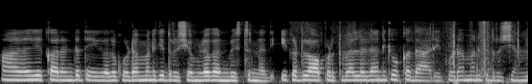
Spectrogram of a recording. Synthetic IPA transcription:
ɐlaːɡe̞ːkɐɾeɳʈut̪ɛːɡɐlukuːɽaːmɐnɐkid̪ɾuʃjɐmlo̞ːkɐnipist̪unːɐd̪iːkːɐɽɐloːɐpːɐɽikiʋɛɭːɐɽaːnikiɔkɐd̪aːɾikuːɽaːmɐnɐkid̪ɾuʃjɐmlo

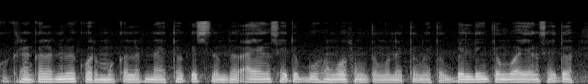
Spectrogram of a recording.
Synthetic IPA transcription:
kɔkʰɾaŋkalaɾnamekɔɾmɔkalaɾnajtʰɔkːesina̰mdɔ̰ʔa̰jaŋsajdɔbuɦɔŋbapʰɔŋtɔŋɡɔnajtʰɔ̰k̚najtʰɔ̰k̚bildiŋtɔŋɡɔajaŋsa̰jdɔ

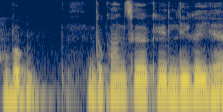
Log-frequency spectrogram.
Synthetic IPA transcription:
bʊkd̪ʊkaːnseəkʰeːliɡɐiɦɛ

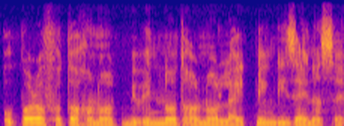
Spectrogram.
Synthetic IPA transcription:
upaɹɔpʰɔtɔxɔnɔt̚bibʱinːɔdʱɔɹɔnɔɹlajtniŋdizajnasɛ

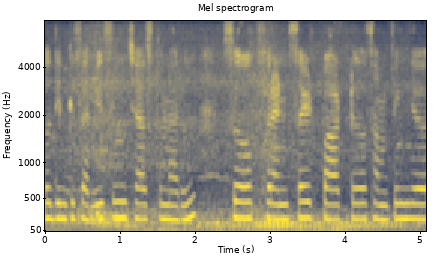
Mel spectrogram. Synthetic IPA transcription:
od̪iːnikisɐɾʋiːsiŋt͡ʃeːst̪unːaːɾu | soːpʰɾeɳɖsɐjɖpaːɾʈsɐmt̪ʰiŋɡ

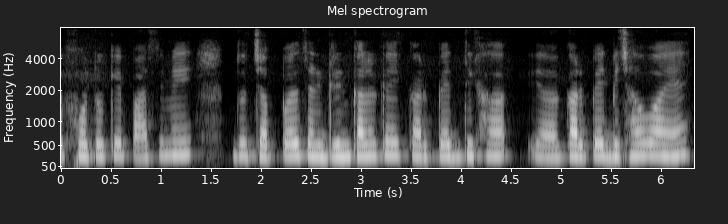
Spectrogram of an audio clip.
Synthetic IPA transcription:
foːʈokepaːsmẽd͡ʒot͡ʃɐpːəlsɛ̃nɖɡɾiːnkaːləɾkaekəɾpeːtd̪ɪkʰa | kəɾpeːt̪̚bɪt͡ʃʰaɦuaɦɛː

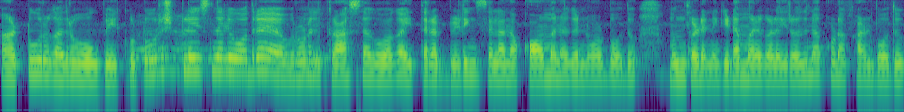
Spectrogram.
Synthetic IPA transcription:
ʈuːɾɡaːd̪ɐɾuɦoːɡbe̞ːkuʈuːɾisʈ̚pleːsnɐlːio̞ːd̪ɾe̞ɾoːɽɐlːikɾaːsaːɡuʋaːɡɐiːt̪ʰɐɾɐbilɖiŋɡsɛlːɐnaːʋkaːmɐnaːɡeno̞ːɽbo̞ːd̪u | mund̪kɐɽenɐɡiɽɐmɐɾɐɡɐɭuiɾo̞ːd̪unːɐkuːɽɐkaːɳbo̞ːd̪u

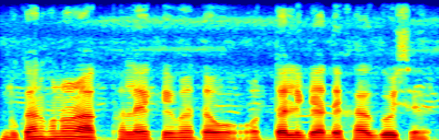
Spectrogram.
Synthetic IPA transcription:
dʊkankʰɔnɔɹak̚pʰalɛkɛbateʊɔ̰tːalikadɛkʰaɡojsɛ

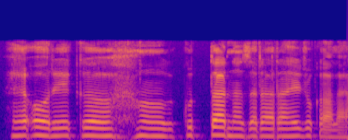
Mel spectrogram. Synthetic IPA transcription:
hɛɔːɾeːk | kʊt̪ːanɐzəɾaːɾaɦɛd͡ʒoːka̰ːla̰ːɦ

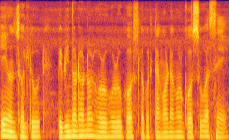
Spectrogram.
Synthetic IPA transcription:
xejɔnsɔltʊ | b̥ibʱinːɔdʱɔɹɔnɔɹɦoɹuɦoɹuɡɔslɔɡɔtɛ̥daŋɔɹdaŋɔɹɡɔsʊasɛ

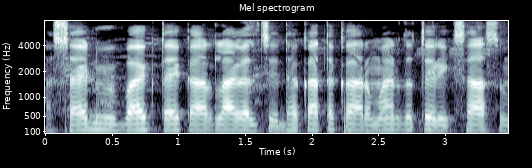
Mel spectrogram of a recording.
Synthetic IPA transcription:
sajɖmebajkt̪ajkaɾlaɡəlt͡ʃʰɛd̪ʱəkːat̪əkaɾmajɾd̪ət̪əɾiksas

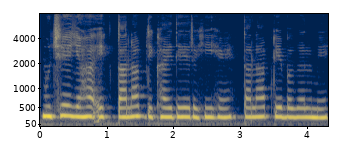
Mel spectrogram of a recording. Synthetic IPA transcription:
mʊd͡ʒʱejɐɦãʔeːkt̪aːlaːb̚d̪ɪkʰaːid̪eɾɐɦiɦɛt̪aːlaːb̚kebɐdəlmẽ

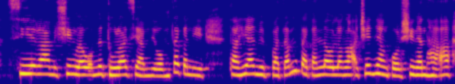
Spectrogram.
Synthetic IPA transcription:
siɾamiʃiŋlawɔmnɐt̪uɾasiamniɔmt̪akanit̪aɦianmipat̪ɐmt̪akanlawlaŋaat͡ʃʰenhiaŋkɔɾsiŋanɦaʔa

